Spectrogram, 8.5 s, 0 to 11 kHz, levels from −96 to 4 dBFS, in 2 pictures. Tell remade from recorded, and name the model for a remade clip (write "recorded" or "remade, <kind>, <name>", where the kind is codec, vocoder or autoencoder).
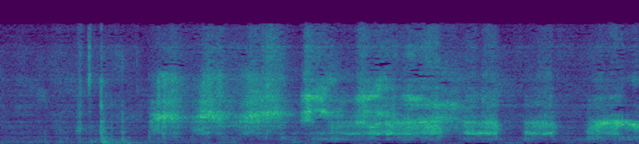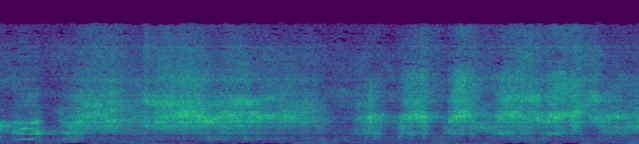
remade, codec, SNAC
